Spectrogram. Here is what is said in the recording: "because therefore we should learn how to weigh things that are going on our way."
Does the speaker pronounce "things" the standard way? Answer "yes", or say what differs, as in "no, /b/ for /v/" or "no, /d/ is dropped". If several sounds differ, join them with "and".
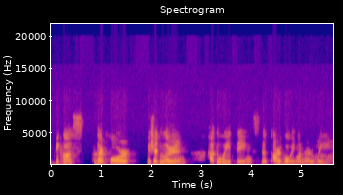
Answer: no, /t/ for /θ/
